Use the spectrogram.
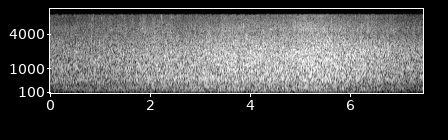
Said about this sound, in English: Sound effects are usually, but not always, sounds that are made artificially. They're not real, but sound very realistic. For example, here's a sound effect of water, which may or may not have been made at the sea.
